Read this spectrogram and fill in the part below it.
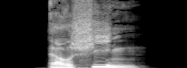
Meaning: first/third-person singular preterite of erscheinen
- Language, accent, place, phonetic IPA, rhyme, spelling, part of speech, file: German, Germany, Berlin, [ɛɐ̯ˈʃiːn], -iːn, erschien, verb, De-erschien.ogg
